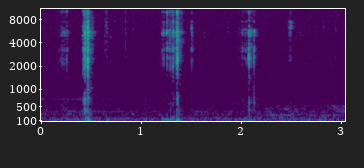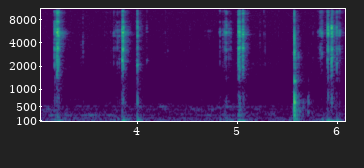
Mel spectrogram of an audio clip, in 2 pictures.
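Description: A metal exacto knife shaves and scrapes the red surface of a small, solid watermelon-slice-shaped piece of sidewalk chalk held in one hand over a pink bowl, with red dust piling up. Short, bright, crisp scraping strokes come at irregular intervals, each dying away almost instantly against a quiet background.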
